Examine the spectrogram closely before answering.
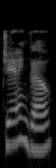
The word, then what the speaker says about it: Django: his far-out threads he's Django remember the name the D is silent cb4 jackie brown jackie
